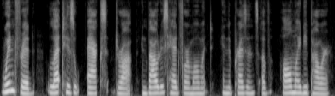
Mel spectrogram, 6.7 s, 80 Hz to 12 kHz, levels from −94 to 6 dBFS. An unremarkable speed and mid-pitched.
No: average, 160 wpm; high, 205 Hz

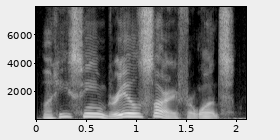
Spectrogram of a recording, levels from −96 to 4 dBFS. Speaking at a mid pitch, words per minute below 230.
Yes: medium, 150 Hz; average, 200 wpm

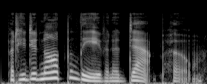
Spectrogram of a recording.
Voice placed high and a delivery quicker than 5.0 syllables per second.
Yes: high, 200 Hz; 5.7 syllables/s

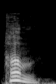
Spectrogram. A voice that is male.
Yes: male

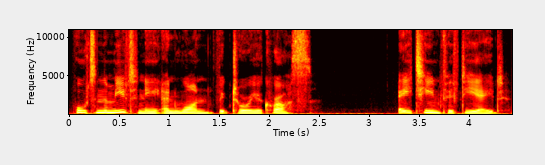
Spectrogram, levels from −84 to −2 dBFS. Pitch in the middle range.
No: high, 200 Hz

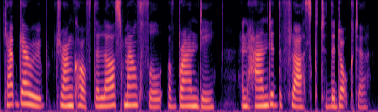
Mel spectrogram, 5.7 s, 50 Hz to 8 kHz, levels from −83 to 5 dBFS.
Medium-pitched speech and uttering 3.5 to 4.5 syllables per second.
No: high, 225 Hz; 4.4 syllables/s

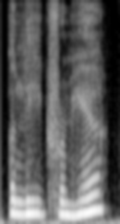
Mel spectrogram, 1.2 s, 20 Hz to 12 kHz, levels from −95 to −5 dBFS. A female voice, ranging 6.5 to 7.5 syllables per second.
No: male; 6.7 syllables/s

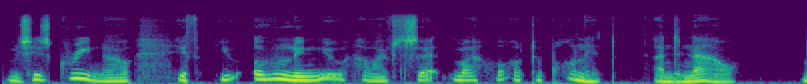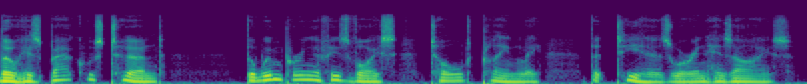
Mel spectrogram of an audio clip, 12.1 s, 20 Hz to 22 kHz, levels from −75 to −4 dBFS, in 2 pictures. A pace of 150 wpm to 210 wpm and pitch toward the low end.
Yes: average, 165 wpm; low, 130 Hz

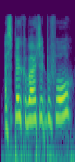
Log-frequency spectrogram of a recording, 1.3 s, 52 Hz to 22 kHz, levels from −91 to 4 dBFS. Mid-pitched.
No: very high, 265 Hz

